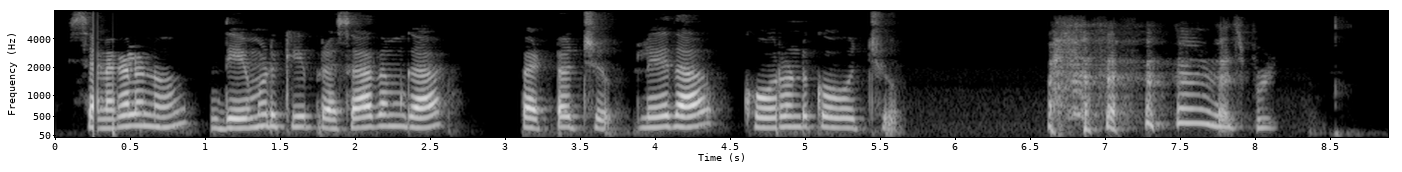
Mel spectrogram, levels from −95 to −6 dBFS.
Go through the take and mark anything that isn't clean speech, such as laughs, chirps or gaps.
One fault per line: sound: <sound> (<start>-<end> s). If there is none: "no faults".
sound: laugh (6.6-8.2 s)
